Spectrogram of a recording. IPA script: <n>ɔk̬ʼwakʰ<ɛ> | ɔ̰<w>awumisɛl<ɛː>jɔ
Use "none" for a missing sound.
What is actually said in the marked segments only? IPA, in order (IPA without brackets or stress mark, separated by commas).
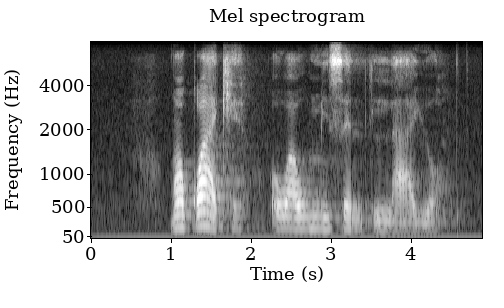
ŋ, ɛ, w, aː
